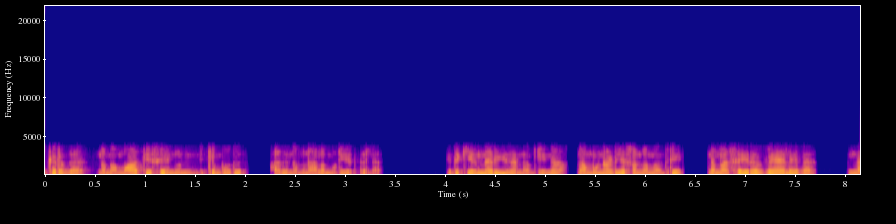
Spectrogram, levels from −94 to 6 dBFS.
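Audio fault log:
Throughout: G.729 codec at 8 kbit/s, speech rebuilt from filter, pitch and pulse parameters, band held near 300 Hz to 3.5 kHz, plainly rough and synthetic.
1.42 to 1.58 s, 5.11 to 5.20 s, 7.53 to 7.60 s: VoIP packet loss concealed by the speech codec, decoder stretching its last pitch and filter into fading buzz or noise; first gap about 120 ms, others about 20 ms.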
